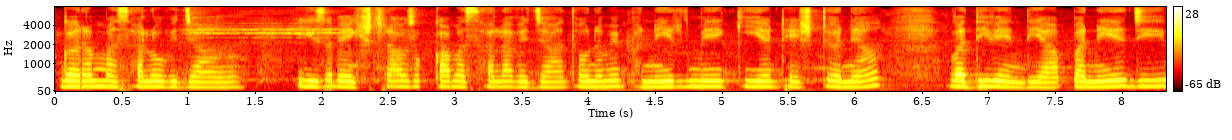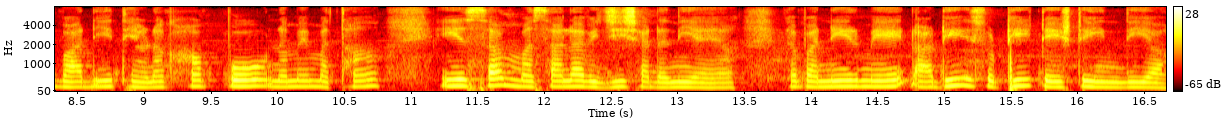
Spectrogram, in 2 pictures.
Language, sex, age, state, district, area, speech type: Sindhi, female, 30-45, Gujarat, Surat, urban, spontaneous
